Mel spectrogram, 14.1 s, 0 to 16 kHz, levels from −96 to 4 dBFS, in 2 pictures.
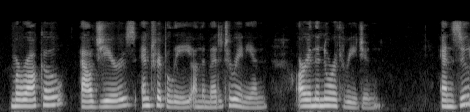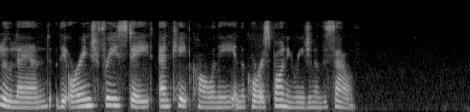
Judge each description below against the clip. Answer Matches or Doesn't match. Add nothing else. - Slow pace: Matches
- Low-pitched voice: Doesn't match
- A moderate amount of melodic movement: Matches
